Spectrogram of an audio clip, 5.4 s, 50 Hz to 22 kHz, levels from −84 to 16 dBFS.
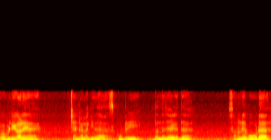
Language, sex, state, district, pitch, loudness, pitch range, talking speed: Hindi, male, Punjab, Pathankot, 170 Hz, -16 LUFS, 165-170 Hz, 110 wpm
